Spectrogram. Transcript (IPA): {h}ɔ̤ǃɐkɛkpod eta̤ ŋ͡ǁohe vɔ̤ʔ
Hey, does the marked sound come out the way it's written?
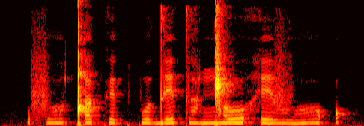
no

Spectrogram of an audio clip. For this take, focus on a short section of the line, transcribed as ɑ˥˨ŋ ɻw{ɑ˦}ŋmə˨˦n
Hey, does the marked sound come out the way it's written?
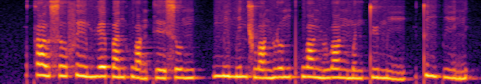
no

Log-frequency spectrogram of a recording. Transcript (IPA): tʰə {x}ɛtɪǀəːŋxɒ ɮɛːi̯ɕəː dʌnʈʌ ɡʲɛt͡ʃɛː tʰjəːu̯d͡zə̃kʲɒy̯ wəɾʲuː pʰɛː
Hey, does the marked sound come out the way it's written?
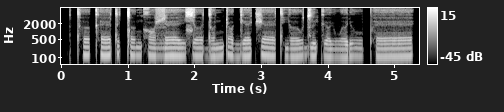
no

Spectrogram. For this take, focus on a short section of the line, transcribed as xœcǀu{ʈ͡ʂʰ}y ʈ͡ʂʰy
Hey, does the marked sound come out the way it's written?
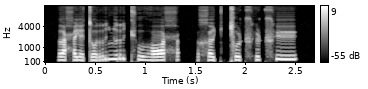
yes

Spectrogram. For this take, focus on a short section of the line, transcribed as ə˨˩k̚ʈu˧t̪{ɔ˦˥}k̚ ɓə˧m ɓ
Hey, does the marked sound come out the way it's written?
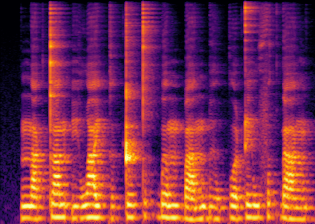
no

